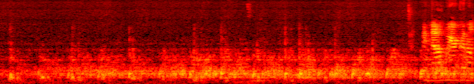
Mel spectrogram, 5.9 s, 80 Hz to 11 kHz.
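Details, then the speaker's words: Fetal heart tones on handheld Doppler during intermittent auscultation in active labor, after the mother walked the halls for 30 minutes; probe placed on the right, where Leopold's located the back; rapid whooshing pulses at about 150 a minute. "so it's been 30 minutes since we last listen to Christie's baby's heart rate's she's been walking the halls and working hard"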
